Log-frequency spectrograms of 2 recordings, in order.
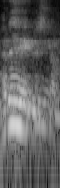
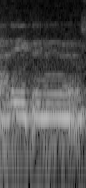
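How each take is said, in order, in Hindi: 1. यह वाक्यांश ज़ोर से कहा गया है। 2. यह वाक्यांश धीरे से कहा गया है। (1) "जोर से" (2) "धीरे बोलेंगे"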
